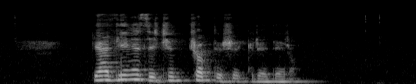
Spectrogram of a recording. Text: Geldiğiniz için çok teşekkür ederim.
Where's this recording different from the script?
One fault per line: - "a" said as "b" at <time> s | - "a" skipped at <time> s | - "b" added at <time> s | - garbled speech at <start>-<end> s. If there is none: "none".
none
